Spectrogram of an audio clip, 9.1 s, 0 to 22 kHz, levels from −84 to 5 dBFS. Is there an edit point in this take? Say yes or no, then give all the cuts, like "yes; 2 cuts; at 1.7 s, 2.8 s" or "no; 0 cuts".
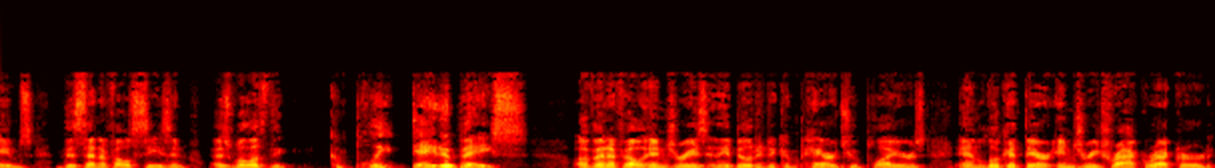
no; 0 cuts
